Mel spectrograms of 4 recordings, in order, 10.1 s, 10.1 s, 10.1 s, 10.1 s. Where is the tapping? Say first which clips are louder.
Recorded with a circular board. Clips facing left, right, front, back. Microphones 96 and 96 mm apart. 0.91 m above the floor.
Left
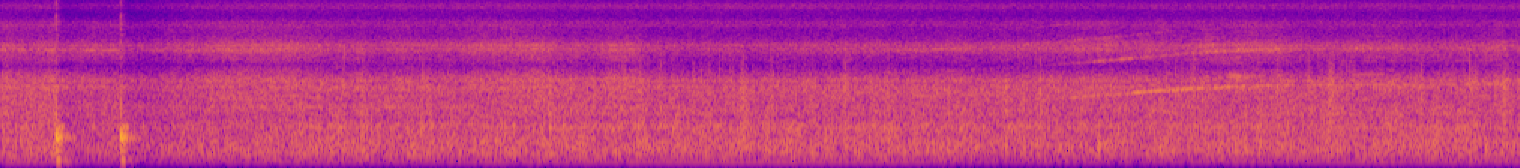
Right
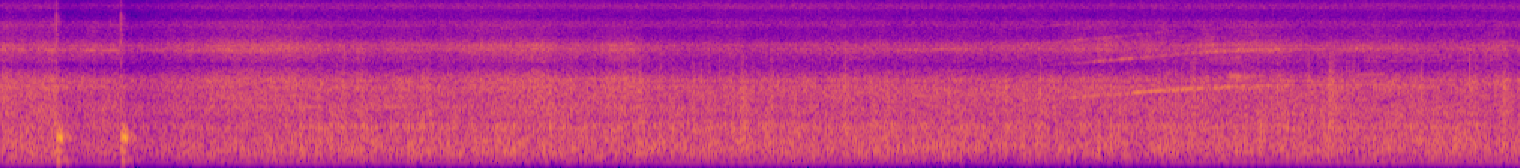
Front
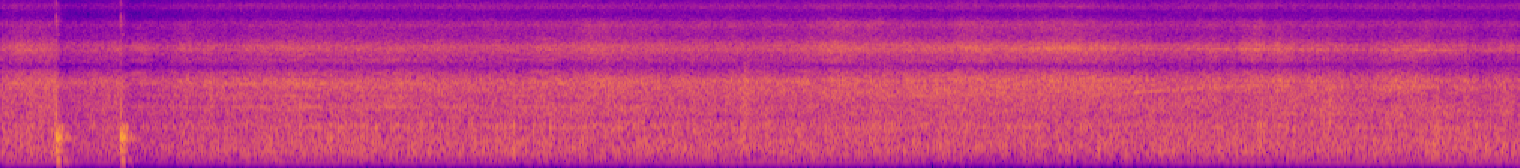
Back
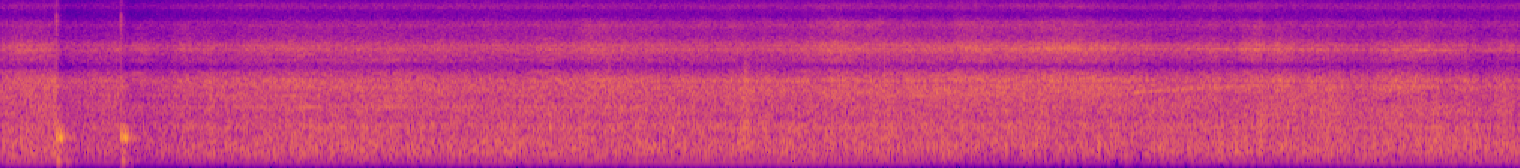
Left 2 dB, front 2 dB; 45° left, 1.5 m.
